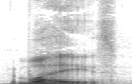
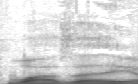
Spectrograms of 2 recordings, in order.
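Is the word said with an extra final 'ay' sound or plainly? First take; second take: plain; final ay. First: The word ends plainly on a 'z' sound. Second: The word ends with an extra 'ay' vowel sound. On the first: The speaker calls it right. "It's just Waze" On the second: The speaker calls it wrong. "There's no apostrophe over the E"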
